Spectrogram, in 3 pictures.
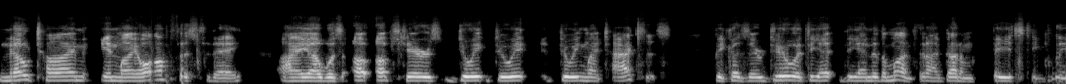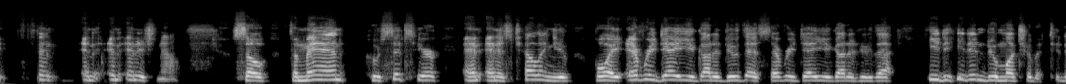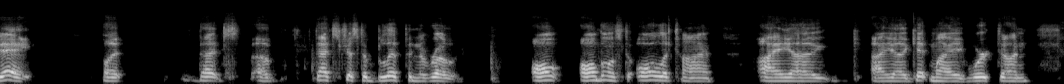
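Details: Retired male former social worker who has stuttered for years and also lisps; stuttering.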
